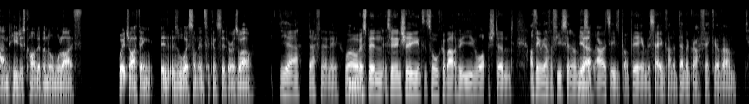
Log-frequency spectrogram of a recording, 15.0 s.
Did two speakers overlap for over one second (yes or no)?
no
